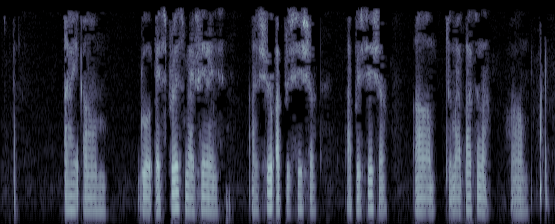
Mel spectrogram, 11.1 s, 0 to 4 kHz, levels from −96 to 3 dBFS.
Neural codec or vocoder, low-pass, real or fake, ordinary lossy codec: codec, 44.1 kHz, 7.8 kbps, DAC; 3.6 kHz; fake; MP3, 16 kbps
